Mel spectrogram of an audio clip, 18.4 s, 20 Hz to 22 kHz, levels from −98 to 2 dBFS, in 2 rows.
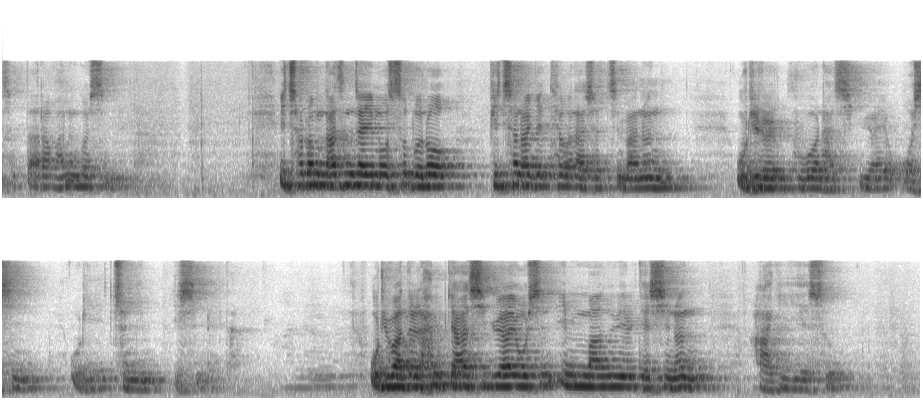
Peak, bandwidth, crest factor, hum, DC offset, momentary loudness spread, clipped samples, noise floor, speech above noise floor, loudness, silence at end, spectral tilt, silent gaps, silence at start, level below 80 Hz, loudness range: -2 dBFS; 7.6 kHz; 20 dB; none; under 0.1%; 17 LU; under 0.1%; -54 dBFS; 34 dB; -20 LUFS; 0.65 s; -5 dB/octave; none; 0 s; -62 dBFS; 11 LU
